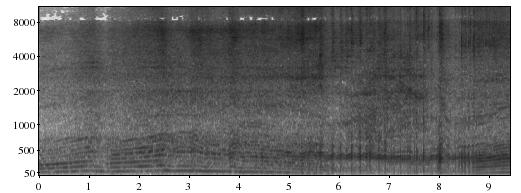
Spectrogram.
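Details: Yamaha YZ250 two-stroke (270cc/250cc) motocross bike after a full engine rebuild (bottom end, transmission, bearings, clutch, power valve), street break-in ride: crisp buzz climbing through each gear, dropping cleanly at shifts, no clunks; shifts silky smooth, running normally.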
